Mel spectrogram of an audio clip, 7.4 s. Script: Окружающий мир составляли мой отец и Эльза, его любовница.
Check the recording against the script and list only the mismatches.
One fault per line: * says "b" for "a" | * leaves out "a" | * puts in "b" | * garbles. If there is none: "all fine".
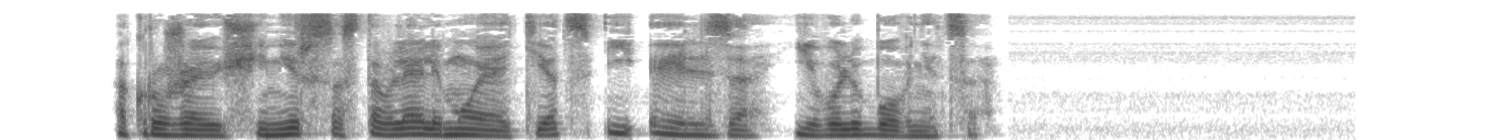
all fine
